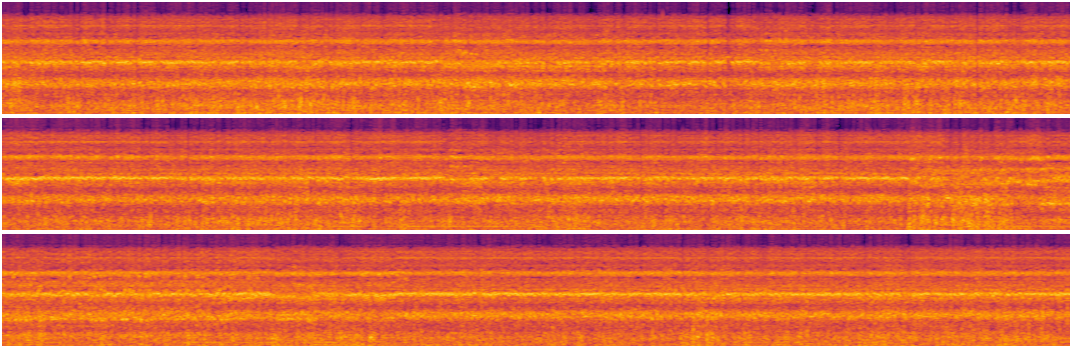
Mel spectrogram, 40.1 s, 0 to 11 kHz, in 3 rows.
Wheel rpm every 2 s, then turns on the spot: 240, 230, 230, 230, 230, 230, 230, 230, 230, 230, 230, 230, 220, 200, 200, 220, 230, 230, 230, 230.
none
